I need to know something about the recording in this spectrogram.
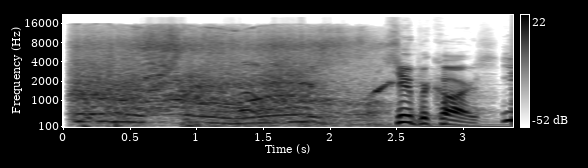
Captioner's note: car engine revving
